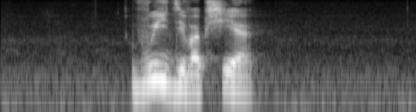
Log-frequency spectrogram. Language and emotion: Russian, angry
